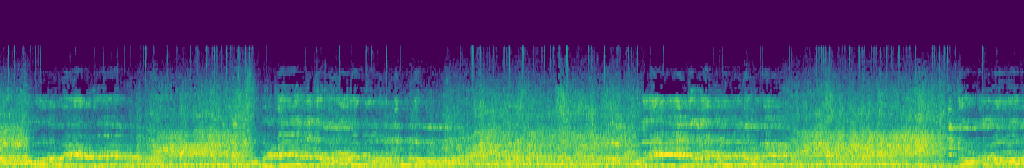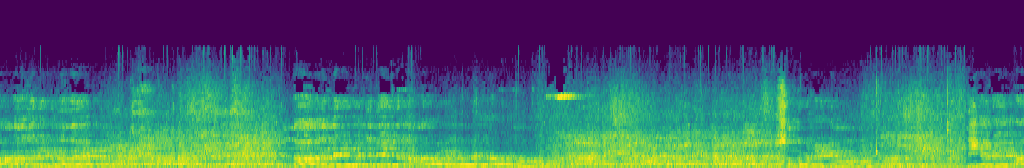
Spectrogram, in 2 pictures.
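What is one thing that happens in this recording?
A man chants a reading in a sung voice through a microphone in an echoing hall.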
